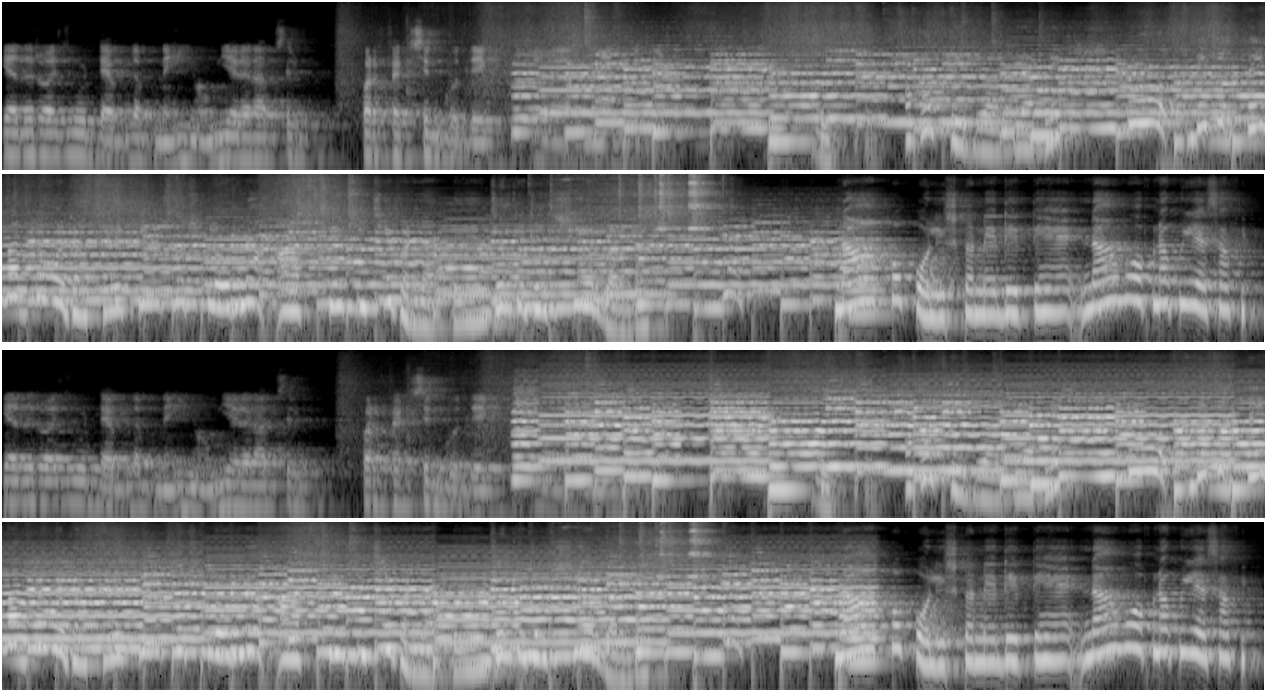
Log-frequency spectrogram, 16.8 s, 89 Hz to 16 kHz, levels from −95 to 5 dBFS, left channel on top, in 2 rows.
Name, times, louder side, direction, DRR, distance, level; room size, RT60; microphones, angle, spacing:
voice 1, 0.0-2.0 2.4-4.7, left 2 dB, 60° left, 5 dB, 1.0 m, -38 dB
sound 1, 2.2-2.4 2.7-11.3 11.7-13.4, left 3 dB, 30° left, 0.7 m, -40 dB
sound 2, 3.4-14.3, right 6 dB, 90° right, 0.5 m, -20 dB
voice 2, 5.4-12.7 13.2-13.4 14.0-16.7, equal, ahead, 4 dB, 0.3 m, -24 dB
10.5 x 9.2 x 2.9 m, 0.80 s
head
